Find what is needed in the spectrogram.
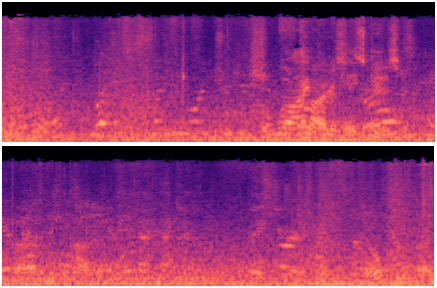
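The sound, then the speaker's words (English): Steady low engine rumble fills a moving bus interior, with indistinct voices of passengers chatting throughout and occasional clatters, all at a constant level. “There's a lot happening on the bus today.”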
